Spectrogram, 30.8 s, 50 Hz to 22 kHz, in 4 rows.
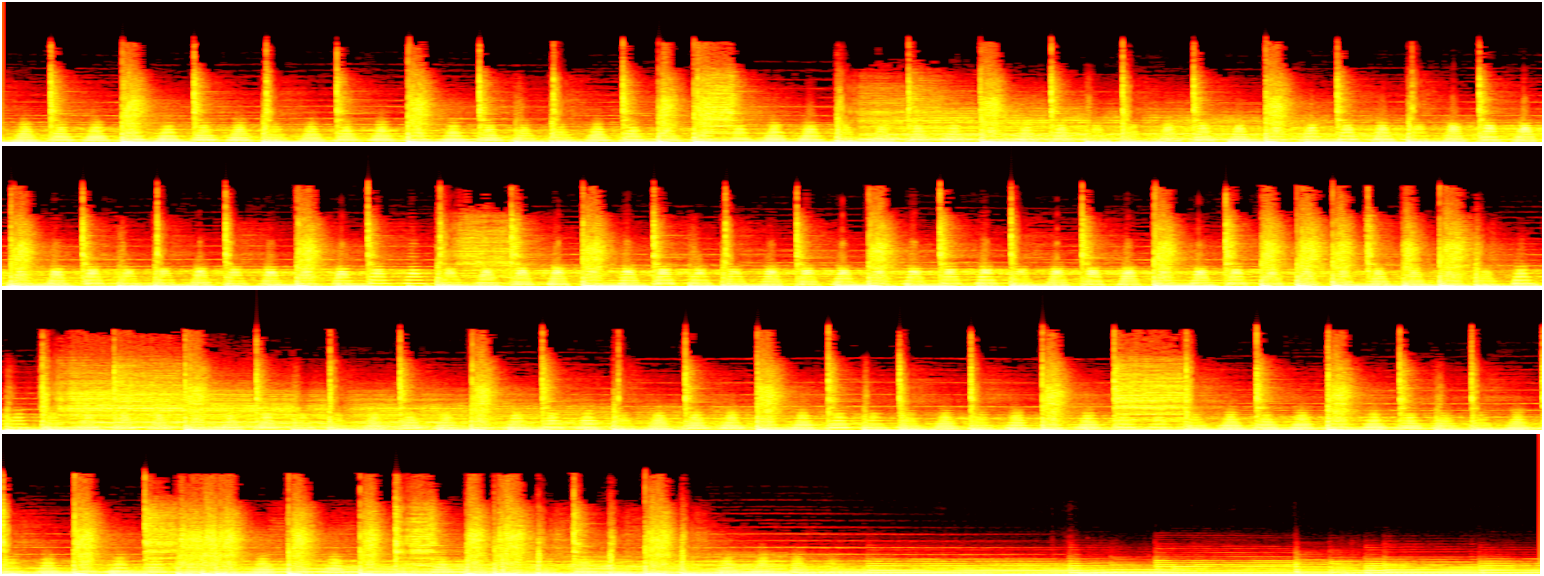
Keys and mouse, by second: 2.6 middle click, 3.9-5.1 drag, 7.6-8.4 drag, 10.3-11.2 drag, 12.2 click, 13.1-14.6 drag, 14.8 ctrl+shift+click, 16.4-17.4 drag, 18.2-20.1 drag, 22.2-23.0 drag, 24.4-26.4 drag, 26.9 ctrl+shift+click, 29.9-30.7 drag.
